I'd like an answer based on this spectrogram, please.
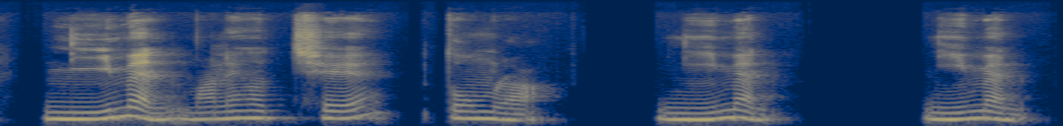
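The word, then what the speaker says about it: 你们: দেখেন নিমান এইযে মেনে মেনটা হচ্ছে নিউট্রাল টন নি তিন নাম্বার টন মেনটা নিউট্রাল টন স আমরা উচ্চারণ করব এভাবে যে নিম্যান উচ্চারণ করেন নিম্যান মানে হচ্ছে তোমরা নিম্যান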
